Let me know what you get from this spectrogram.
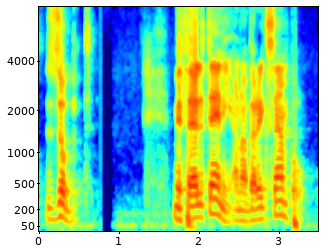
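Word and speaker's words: زبد: By the way, in Fusha, it's pronounced zubd.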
